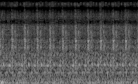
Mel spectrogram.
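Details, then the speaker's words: 2012 Chevrolet Cruze LTZ 1.4 turbo after head gasket and turbo replacement, startup with empty oil filter housing; fast even lifter ticking and light timing chain rattle until oil reaches the tensioner, then runs smooth. "the old filter housing was completely empty when took it off so it had to reime that whole oil filter before it could get oil through the timing chain tensioner so there was a bit of chain rattle"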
